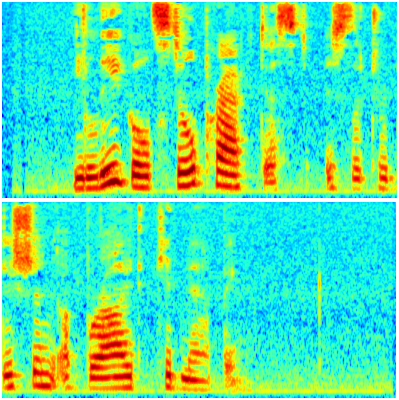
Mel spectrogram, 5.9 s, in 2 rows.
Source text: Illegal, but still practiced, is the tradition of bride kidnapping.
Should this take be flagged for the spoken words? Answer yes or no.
yes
